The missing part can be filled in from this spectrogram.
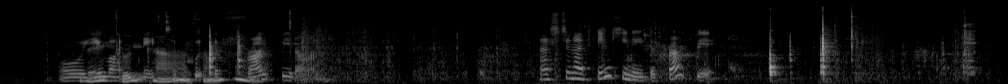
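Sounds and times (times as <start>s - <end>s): rustling handling noise: 2.8s - 10.0s.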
